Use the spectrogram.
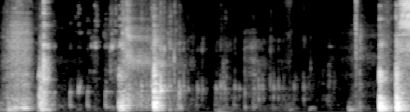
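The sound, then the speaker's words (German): A bottle of Hersbrucker Gebirgshopfen beer, the first of three bottles being tasted, is opened: a scrape and a few sharp clicks and pops from the cap, a brief fizzy burst, then quiet before more clinking handling noises at the end. “Ich mache jetzt mal auf, hätte ich gesagt.”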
